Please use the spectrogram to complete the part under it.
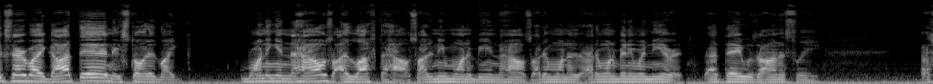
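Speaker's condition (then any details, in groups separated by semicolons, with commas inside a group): No condition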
